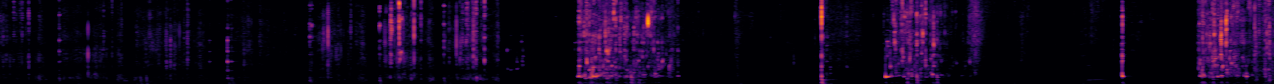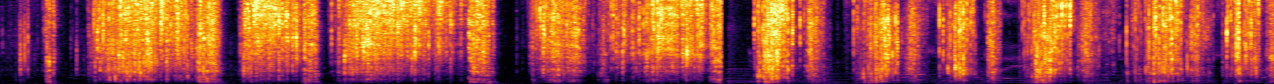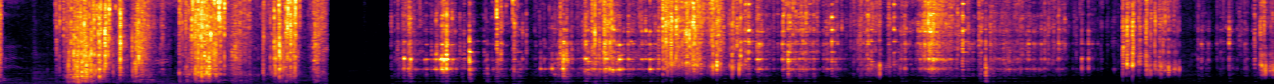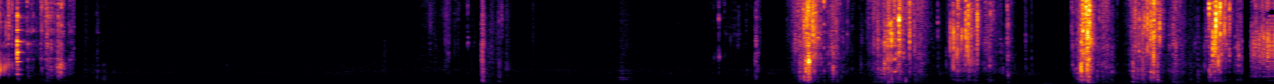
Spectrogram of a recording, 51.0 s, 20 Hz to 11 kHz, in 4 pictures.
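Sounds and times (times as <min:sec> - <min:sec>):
slime squishing and crackling: 0:00.0 - 0:05.1, 0:12.5 - 0:28.8, 0:29.5 - 0:39.0, 0:46.1 - 0:50.9.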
